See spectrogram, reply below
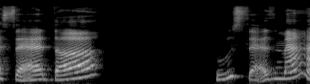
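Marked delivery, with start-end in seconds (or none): none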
